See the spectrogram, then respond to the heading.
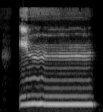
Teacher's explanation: Noon will get sipa of gunna, and gunna is akmal. So keep the sound in your nose for a longer time.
